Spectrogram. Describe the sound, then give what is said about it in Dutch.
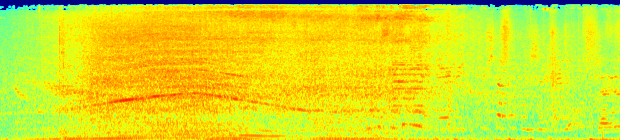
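Busy intercity bus terminal in Istanbul, with buses leaving for and arriving from the Black Sea region: steady engine rumble and idling vehicles, overlapping crowd chatter throughout, and a siren-like wail sweeping past in the first few seconds. “Hiervandaan gaan bussen naar het Zwarte Zeegebied toe... en dan komen bussen vanuit het Zwarte Zeegebied hier naartoe.”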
